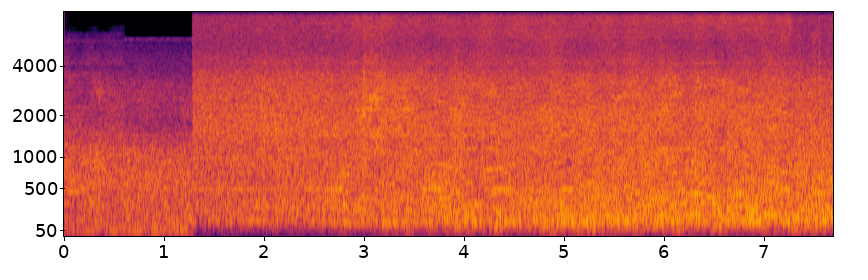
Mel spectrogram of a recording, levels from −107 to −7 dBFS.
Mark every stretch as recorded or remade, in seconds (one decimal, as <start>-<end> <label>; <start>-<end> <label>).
0.0-0.6 remade; 0.6-2.7 recorded; 2.7-7.3 remade; 7.3-7.7 recorded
